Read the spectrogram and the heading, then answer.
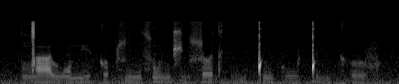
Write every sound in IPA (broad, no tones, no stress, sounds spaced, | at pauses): ŋ͡ǀ aː l w õ mʲ e k ɵ p ɮ ĩ s ũ n d͡ʒ i ɬ ə dʱ iː ǃ ĩ k u ǃ i ɡʱ ɵ v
